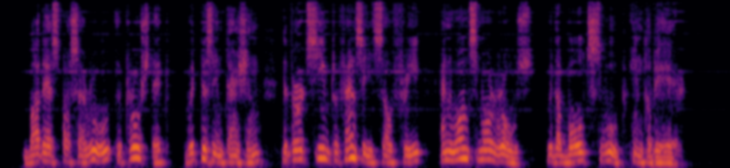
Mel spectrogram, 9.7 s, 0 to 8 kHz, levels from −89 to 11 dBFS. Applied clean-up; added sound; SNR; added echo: neural mask model DeepFilterNet 3.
